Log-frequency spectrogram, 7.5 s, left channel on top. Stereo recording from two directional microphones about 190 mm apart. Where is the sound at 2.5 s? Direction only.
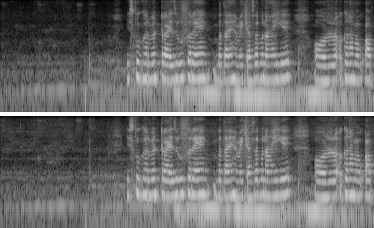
40° left (ahead or behind).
